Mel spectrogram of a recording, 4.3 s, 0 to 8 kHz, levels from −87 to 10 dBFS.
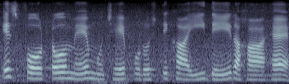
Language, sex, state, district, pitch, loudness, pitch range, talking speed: Hindi, female, Madhya Pradesh, Katni, 185 Hz, -18 LUFS, 175-200 Hz, 125 wpm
